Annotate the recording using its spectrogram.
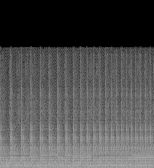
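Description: Melodic techno at a build-up without the kick drum: a loud, dense synth wall held on sustained chords, pulsing quickly and evenly.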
